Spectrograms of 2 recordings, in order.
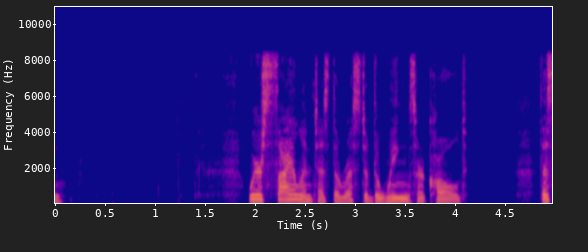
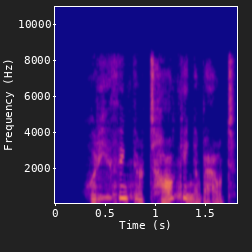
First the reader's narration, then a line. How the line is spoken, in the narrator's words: Rhiannon whispers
